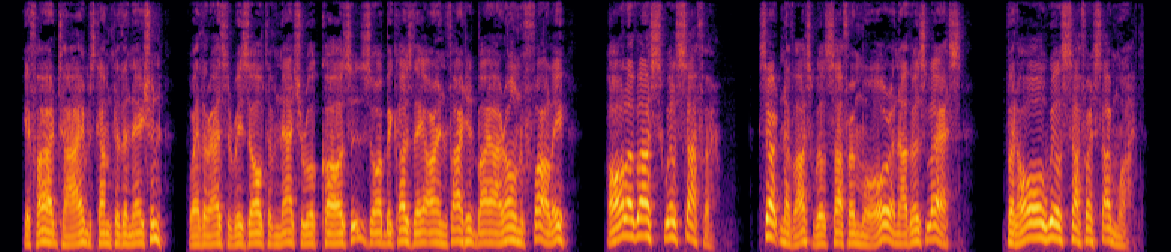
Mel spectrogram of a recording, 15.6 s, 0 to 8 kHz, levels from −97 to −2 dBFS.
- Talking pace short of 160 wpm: No, average, 165 wpm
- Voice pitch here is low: Yes, low, 120 Hz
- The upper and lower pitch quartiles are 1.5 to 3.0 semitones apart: No, average, 4.8 semitones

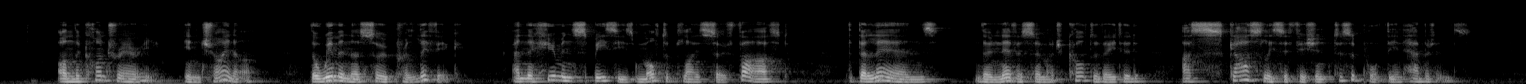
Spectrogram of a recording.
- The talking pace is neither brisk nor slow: No, slow, 125 wpm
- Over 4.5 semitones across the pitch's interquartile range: Yes, wide, 5.4 semitones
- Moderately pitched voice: No, low, 130 Hz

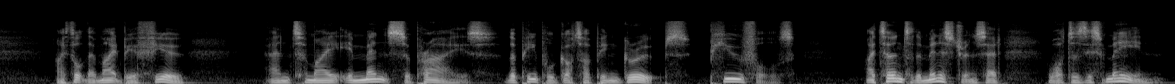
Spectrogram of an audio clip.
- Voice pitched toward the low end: Yes, very low, 90 Hz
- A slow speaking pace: No, average, 160 wpm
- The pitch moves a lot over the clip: Yes, wide, 5.7 semitones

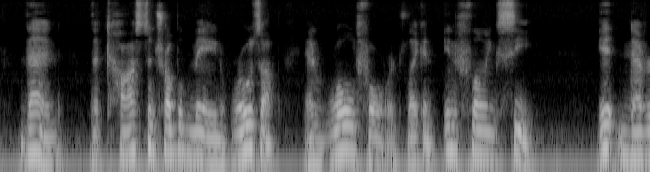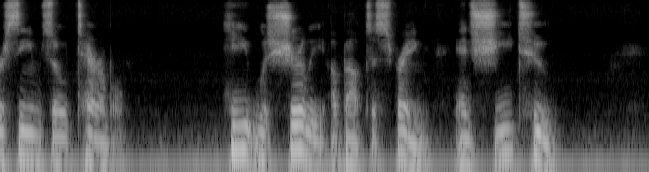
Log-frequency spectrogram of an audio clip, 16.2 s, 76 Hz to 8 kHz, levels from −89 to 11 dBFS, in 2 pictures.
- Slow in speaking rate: Yes, slow, 105 wpm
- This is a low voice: Yes, very low, 95 Hz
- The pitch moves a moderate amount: Yes, average, 4.3 semitones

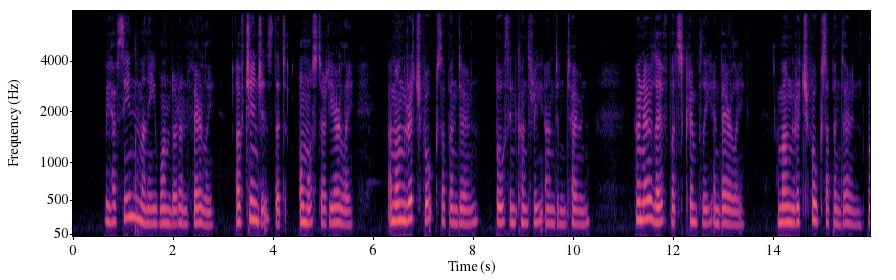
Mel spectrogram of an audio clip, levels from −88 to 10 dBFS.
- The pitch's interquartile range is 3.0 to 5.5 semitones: No, narrow, 2.4 semitones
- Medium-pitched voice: No, high, 195 Hz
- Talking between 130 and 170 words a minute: Yes, average, 145 wpm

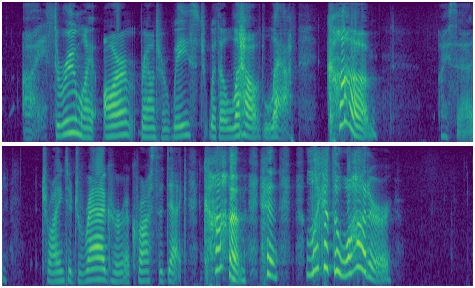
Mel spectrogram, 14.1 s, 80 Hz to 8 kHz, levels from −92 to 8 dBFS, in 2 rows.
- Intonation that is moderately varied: No, wide, 7.8 semitones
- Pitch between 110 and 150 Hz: No, high, 220 Hz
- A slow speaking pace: Yes, slow, 115 wpm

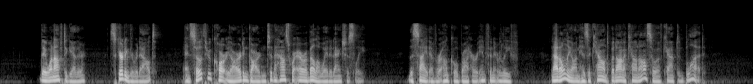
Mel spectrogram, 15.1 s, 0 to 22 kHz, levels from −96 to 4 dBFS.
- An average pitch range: Yes, average, 4.7 semitones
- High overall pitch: No, low, 105 Hz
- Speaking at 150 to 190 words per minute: Yes, average, 165 wpm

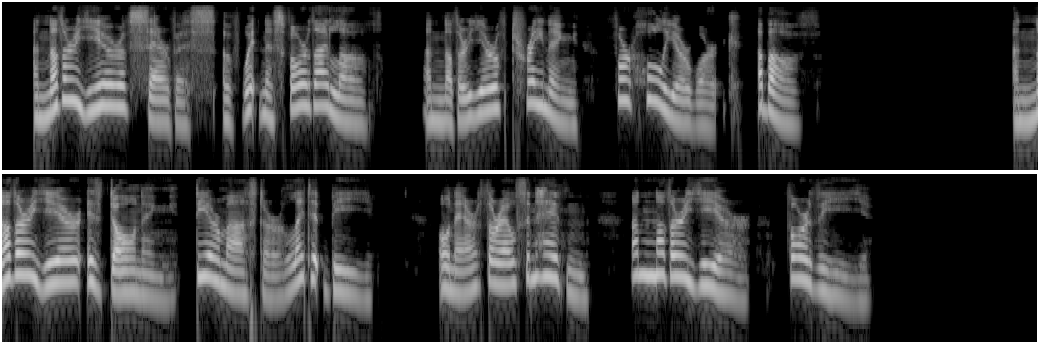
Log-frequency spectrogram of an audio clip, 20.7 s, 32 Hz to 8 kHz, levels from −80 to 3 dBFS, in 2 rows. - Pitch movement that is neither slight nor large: No, wide, 8.4 semitones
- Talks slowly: Yes, slow, 105 wpm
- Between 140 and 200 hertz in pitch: Yes, high, 190 Hz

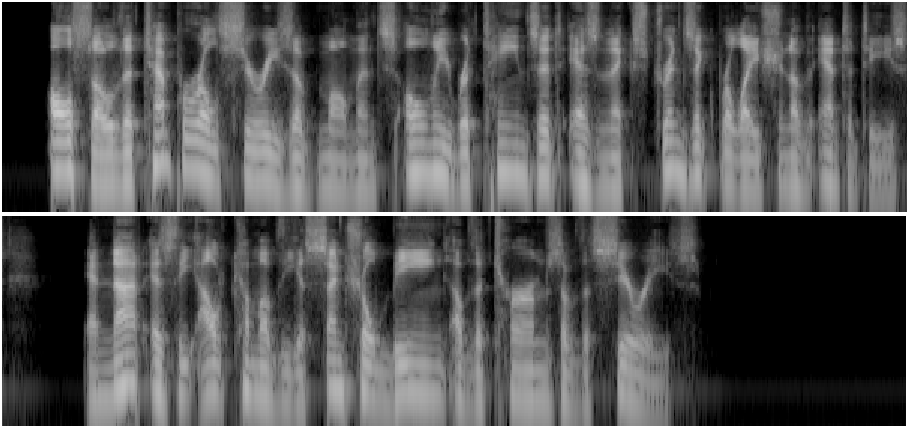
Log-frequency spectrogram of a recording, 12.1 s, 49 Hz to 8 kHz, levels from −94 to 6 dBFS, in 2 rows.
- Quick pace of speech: No, average, 150 wpm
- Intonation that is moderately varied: Yes, average, 4.8 semitones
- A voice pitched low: Yes, low, 105 Hz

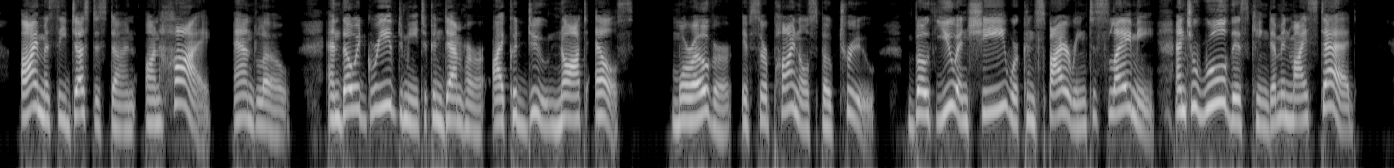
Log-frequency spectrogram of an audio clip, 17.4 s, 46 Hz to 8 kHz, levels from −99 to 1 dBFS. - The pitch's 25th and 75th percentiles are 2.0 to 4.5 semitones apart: No, wide, 5.5 semitones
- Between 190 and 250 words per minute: No, average, 155 wpm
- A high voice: Yes, high, 205 Hz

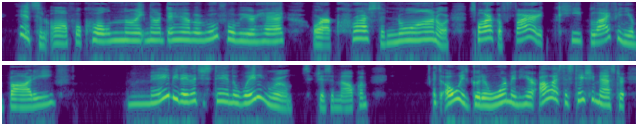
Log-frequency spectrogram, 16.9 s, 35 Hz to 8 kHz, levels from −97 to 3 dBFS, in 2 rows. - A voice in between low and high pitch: No, high, 235 Hz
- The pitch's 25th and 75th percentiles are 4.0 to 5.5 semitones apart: Yes, average, 4.4 semitones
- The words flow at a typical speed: Yes, average, 190 wpm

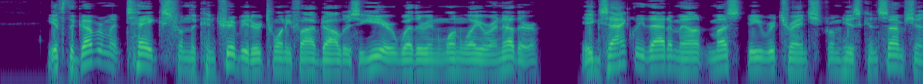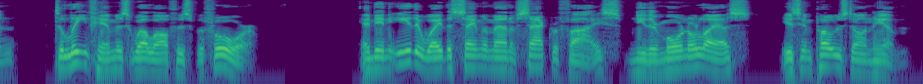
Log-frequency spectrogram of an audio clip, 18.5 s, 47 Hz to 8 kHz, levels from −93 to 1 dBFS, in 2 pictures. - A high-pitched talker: No, low, 115 Hz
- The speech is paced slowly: No, average, 160 wpm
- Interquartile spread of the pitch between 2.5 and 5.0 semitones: Yes, average, 3.5 semitones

